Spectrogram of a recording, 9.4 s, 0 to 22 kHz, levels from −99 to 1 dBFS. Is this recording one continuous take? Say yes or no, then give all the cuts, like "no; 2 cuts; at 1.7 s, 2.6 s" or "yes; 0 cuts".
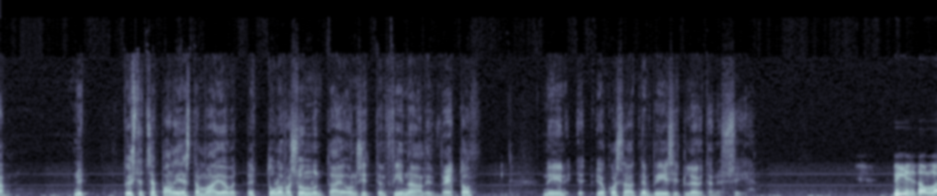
yes; 0 cuts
